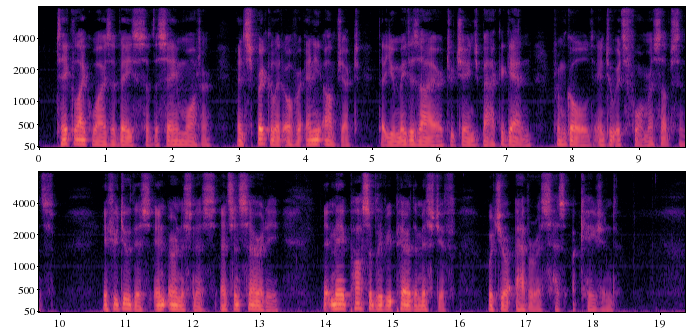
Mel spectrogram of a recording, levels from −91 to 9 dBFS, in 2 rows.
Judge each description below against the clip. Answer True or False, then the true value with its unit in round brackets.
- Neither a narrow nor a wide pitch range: True (3.3 semitones)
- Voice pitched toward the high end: False (80 Hz)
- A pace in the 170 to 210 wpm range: False (145 wpm)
